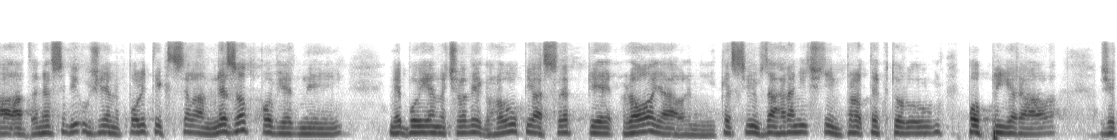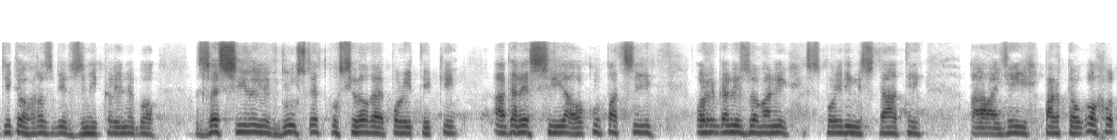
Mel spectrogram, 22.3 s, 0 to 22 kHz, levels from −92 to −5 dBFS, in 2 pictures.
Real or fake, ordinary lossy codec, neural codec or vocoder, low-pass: fake; AAC, 64 kbps; codec, 16 kHz, 2 kbps, FreqCodec, smaller model; 7.2 kHz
